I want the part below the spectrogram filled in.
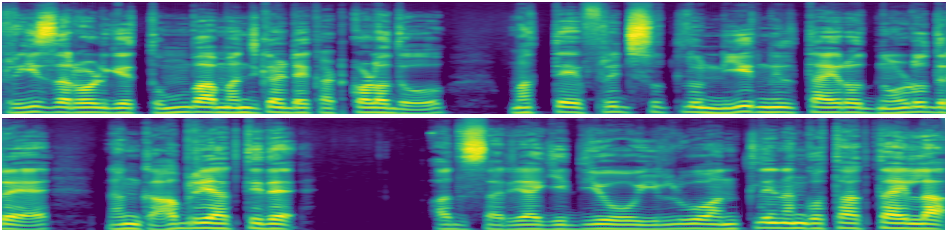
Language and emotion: Kannada, fearful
